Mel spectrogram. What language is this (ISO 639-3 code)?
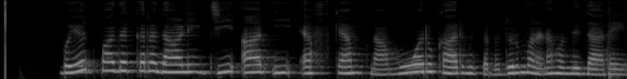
kan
